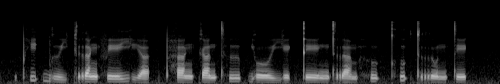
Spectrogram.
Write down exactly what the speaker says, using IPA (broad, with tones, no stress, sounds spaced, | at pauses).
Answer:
pʰ i˥˩ ʔ b ɯː˨˩ j k r a˧ ŋ f eː˦˥ j i˨˩ a̯ | pʰ a˨˩ ŋ k a˧ n tʰ ɯː˥˩ p̚ j oː˧ j e˨˩ k̚ t eː˨˩ ŋ t r a˩˦ m h u˦˥ ʔ kʰ u˥˩ ʔ t r o˩˦ n t e˥˩ k̚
